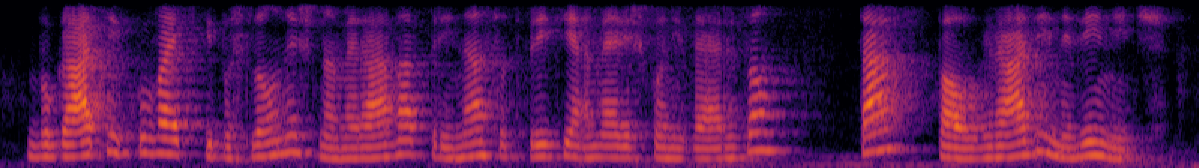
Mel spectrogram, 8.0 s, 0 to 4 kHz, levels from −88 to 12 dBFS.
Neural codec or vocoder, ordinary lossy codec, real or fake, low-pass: vocoder, 22.05 kHz, 80 mel bands, WaveNeXt; Opus, 64 kbps; fake; 3.6 kHz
